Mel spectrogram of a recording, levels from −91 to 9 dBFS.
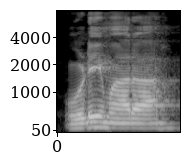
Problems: background sounds at intervals, background conversations at intervals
